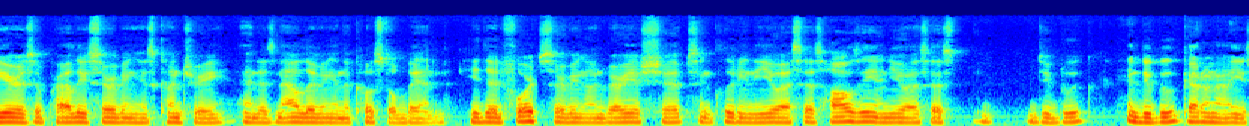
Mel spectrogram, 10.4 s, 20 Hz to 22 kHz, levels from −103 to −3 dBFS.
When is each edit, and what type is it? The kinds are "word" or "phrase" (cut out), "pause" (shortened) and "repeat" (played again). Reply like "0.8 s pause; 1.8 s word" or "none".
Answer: 3.8 s pause; 4.5 s phrase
